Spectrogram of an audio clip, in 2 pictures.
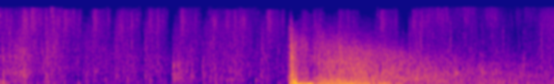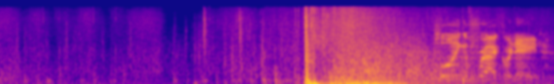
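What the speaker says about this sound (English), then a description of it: "Deploying a frag grenade." Frag grenade blasts and gunfire in the video game Ghost Recon Breakpoint, two heavy booming explosions with rumbling tails, a quieter scatter of shots and combat noise before them, and voices in the mix.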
